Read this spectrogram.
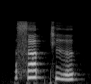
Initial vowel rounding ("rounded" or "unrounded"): unrounded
